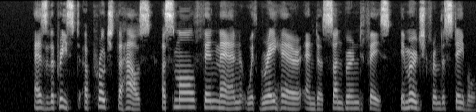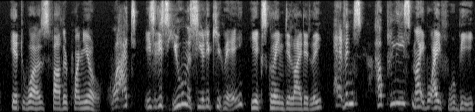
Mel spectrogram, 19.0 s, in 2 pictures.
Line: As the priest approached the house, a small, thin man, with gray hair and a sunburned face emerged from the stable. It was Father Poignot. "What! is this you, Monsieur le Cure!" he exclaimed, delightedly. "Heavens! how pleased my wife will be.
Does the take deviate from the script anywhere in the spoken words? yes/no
no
